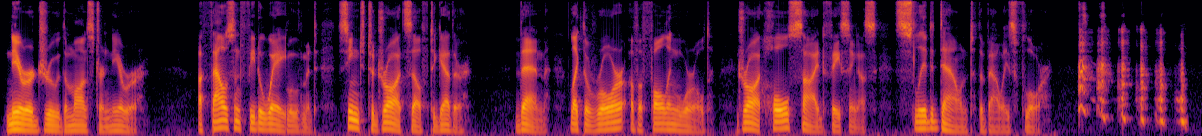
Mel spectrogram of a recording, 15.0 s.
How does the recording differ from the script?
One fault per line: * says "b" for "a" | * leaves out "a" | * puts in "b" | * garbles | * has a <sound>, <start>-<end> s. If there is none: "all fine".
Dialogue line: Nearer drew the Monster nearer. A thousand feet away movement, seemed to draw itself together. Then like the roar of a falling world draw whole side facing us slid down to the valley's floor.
* has a laugh, 13.5-14.9 s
